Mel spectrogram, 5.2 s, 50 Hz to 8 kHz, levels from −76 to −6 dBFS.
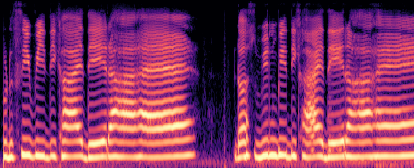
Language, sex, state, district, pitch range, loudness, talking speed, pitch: Hindi, female, Jharkhand, Palamu, 255-270 Hz, -9 LUFS, 140 wpm, 260 Hz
